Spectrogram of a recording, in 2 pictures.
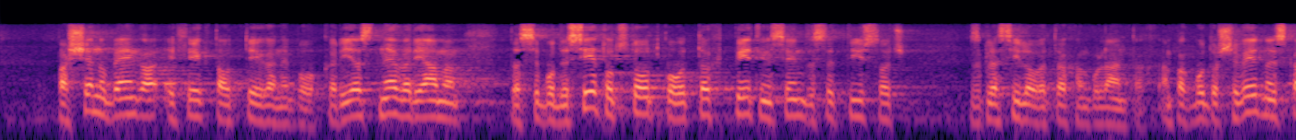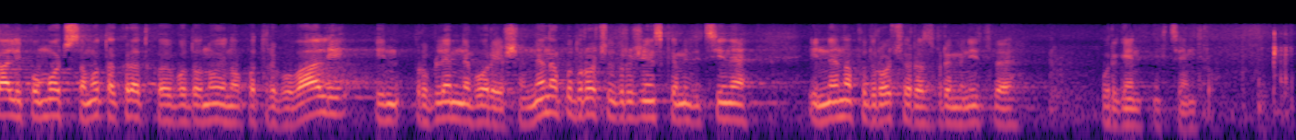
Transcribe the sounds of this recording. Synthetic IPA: paʃɛnɔbɛŋɡaʔɛfeːkt̪aɔt̪ːeːɡanɛbokəɾjəst̪nɛʋɛɾjaːmɛmd̪̥asɛbod̪ɛseːt̪ɔt̪st̪oːt̪kowɔt̪ːəxpeːt̪inseːd̪ənd̪ɛsət̪ːisɔt͡ʃ | zɡlasiːlɔʋət̪əxambulant̪a̰xa̰mpaɡ̚boːd̪ɔʃɛʋeːd̪nɔiskaːlipɔmoːt͡ʃsamoːt̪akɾat̪kɔjɔboːd̪ɔnujnɔpɔt̪ɾɛbɔʋaːliinpɾɔbleːmnɛboɾeːʃɛnːɛnapɔd̪ɾoːt͡ʃjuzd̪ɾuʒinskɛmɛd̪it̪siːnɛ | inːɛnapɔd̪ɾoːt͡ʃjuɾazbɾɛmɛniːt̪ʋɛ | uɾɡɛnt̪nixt̪sḛːnt̪ɾo̰w

